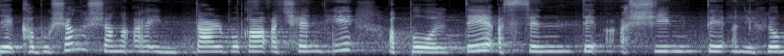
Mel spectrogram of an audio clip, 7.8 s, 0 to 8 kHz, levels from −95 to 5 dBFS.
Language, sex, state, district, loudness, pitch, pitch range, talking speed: Mizo, female, Mizoram, Aizawl, -19 LUFS, 270 Hz, 260-280 Hz, 185 wpm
